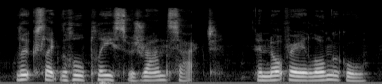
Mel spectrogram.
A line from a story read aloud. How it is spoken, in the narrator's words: she commented grimly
